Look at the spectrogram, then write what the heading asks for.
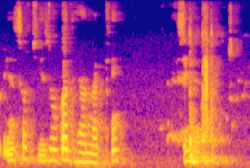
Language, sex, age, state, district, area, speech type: Urdu, male, 18-30, Uttar Pradesh, Gautam Buddha Nagar, rural, spontaneous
